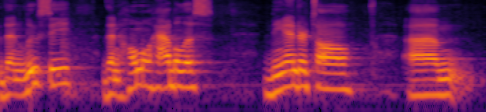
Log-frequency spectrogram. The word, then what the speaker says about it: Neanderthal: lucy then homo habilis neanderthal um the germans pronounce it with a hard t like my last name so neanderthal and and then modern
